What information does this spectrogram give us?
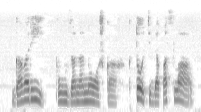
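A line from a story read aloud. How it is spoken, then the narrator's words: Threatening hissing growl. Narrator (Russian): Угрожающий рык шипения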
